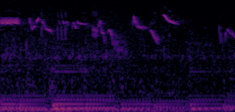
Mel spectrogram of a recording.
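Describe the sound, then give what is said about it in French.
Birds chirp and tweet in quick, repeated bursts in the background, layered over a steady low humming drone of bumblebees that continues throughout. “On entend les bourdons et les gazouillements au fond.”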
